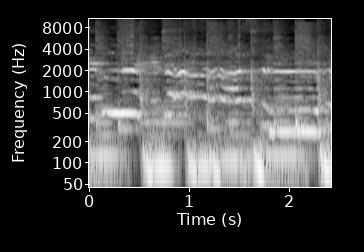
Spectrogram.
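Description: A woman singing a rijoq song, amplified through a microphone, over electronic keyboard backing with a steady beat. Her melody bends and turns in ornamented glides.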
